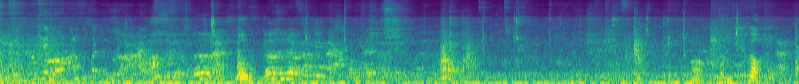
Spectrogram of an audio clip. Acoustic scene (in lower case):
restaurant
